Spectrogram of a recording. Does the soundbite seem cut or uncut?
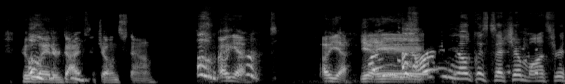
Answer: uncut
